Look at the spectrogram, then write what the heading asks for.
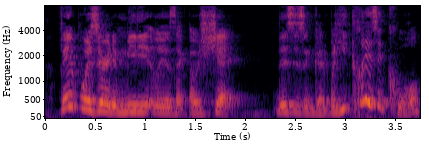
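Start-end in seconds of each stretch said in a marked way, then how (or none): none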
